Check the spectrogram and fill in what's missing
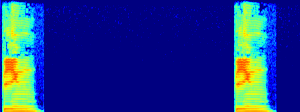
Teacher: Ice is pronounced with a high level tone.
